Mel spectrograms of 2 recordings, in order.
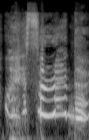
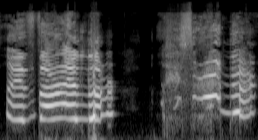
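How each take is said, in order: First: High, loud weeping cry; weeping plea. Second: High, loud cracking cry, slurred. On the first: Defeated girl weeps her surrender to the enforcers. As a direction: beg through tears. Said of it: "Nenny wept". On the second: Girl cries her surrender again, in English, voice cracking. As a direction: plead in tears, voice breaking. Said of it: "she cried, voice cracking". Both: Acted.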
